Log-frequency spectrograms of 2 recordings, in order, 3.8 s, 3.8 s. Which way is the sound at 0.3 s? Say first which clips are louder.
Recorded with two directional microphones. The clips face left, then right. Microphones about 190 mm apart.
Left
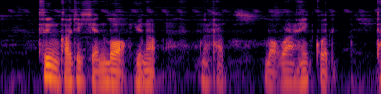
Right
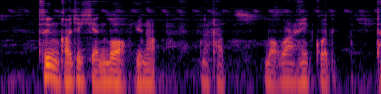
Left 1 dB; 15° left (ahead or behind).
